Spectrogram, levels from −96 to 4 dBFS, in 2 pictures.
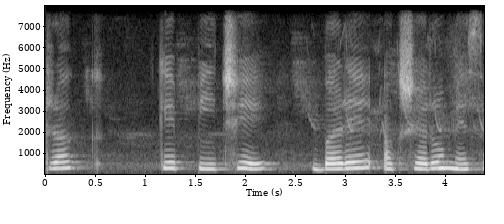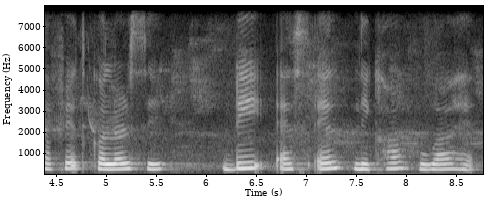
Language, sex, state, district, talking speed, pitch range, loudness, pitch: Hindi, female, West Bengal, Alipurduar, 105 wpm, 255-290 Hz, -15 LUFS, 265 Hz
